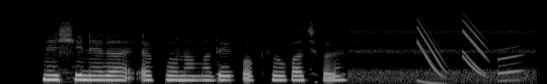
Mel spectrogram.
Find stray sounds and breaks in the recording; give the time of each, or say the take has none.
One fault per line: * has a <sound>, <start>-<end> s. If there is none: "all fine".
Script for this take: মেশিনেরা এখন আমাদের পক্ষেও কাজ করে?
* has a chirp, 4.2-5.3 s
